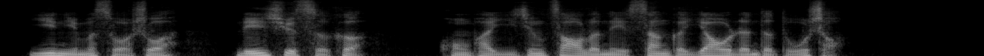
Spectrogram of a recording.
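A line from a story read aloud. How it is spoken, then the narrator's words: Deep grave voice. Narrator (Chinese): 屈军沉声说道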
